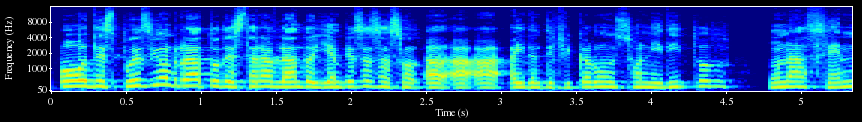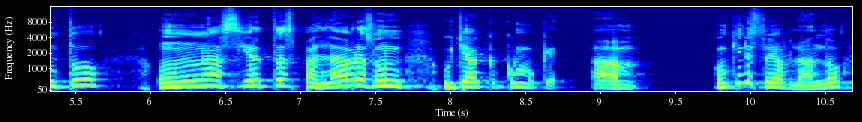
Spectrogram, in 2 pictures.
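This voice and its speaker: Man, pastor, sermon, relaxed explanatory delivery, fairly high voice. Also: moderate pace. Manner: conversational, explains step by step with everyday examples.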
